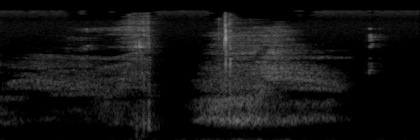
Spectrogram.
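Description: Two faint, breathy exhales through the mouth, one after the other, from a person whose mouth is burning from Carolina Reaper–infused peanuts.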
